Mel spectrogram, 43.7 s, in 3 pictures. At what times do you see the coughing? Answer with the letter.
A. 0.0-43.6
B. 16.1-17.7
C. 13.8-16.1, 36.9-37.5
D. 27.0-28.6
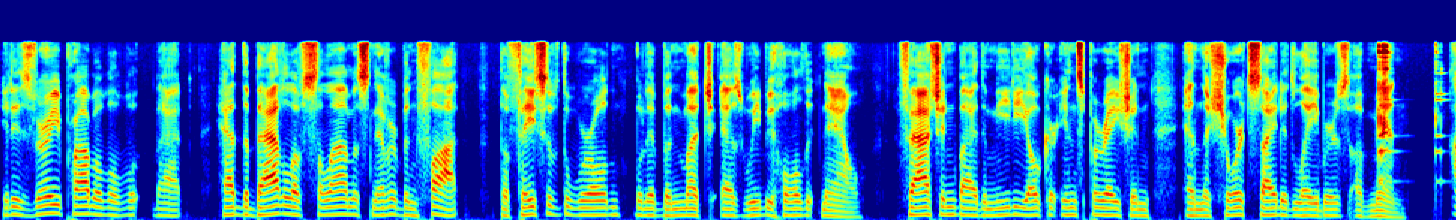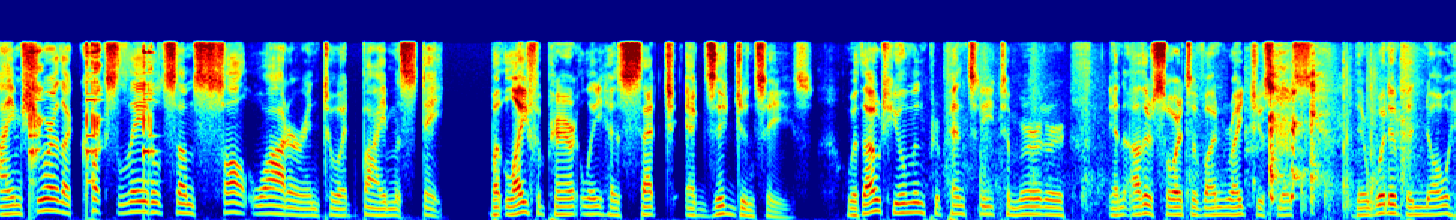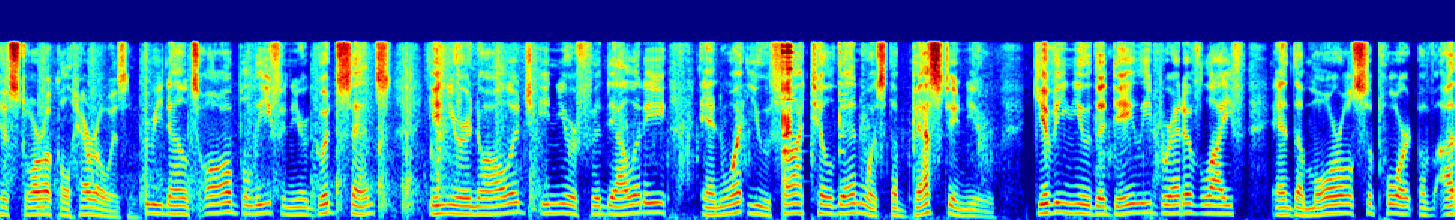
D.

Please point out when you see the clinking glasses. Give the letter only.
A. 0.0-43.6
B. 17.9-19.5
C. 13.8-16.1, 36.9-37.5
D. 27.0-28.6
C.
